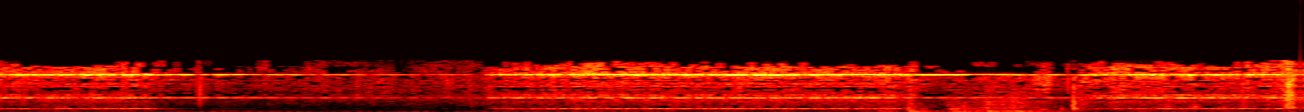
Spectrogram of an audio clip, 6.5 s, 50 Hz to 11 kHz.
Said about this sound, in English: 2 o'clock in the morning, the phone rang.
